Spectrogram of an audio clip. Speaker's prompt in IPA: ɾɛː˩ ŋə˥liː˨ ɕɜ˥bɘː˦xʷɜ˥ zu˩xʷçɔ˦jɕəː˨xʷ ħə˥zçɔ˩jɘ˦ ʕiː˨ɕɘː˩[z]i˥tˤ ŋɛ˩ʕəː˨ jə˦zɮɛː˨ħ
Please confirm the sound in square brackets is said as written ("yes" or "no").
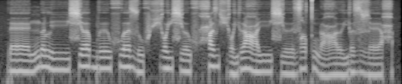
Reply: yes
